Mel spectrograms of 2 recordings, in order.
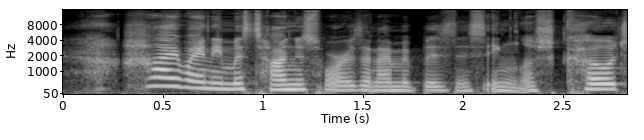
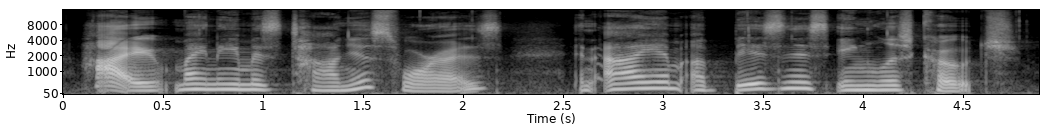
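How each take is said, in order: First: It runs on quickly with no pause before the title. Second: It is slower, with a pause before the title. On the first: The speaker calls it wrong. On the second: The speaker calls it right.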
